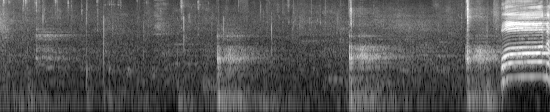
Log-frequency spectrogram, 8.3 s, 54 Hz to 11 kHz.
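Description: Three steel-tip darts striking a bristle dartboard about two seconds apart, each a sharp thud. Near the end the caller starts a loud, drawn-out call, the score of a maximum 180.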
